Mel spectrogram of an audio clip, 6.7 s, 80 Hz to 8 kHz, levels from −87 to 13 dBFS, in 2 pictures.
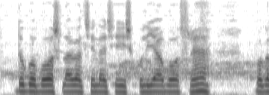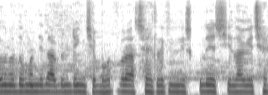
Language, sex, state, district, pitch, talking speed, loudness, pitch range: Maithili, male, Bihar, Saharsa, 160 Hz, 180 wpm, -25 LUFS, 155-160 Hz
